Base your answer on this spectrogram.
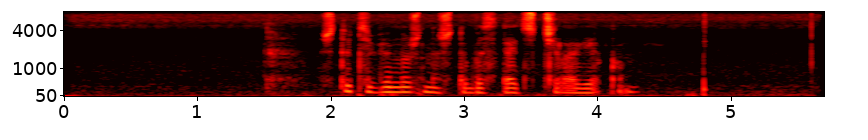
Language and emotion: Russian, neutral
